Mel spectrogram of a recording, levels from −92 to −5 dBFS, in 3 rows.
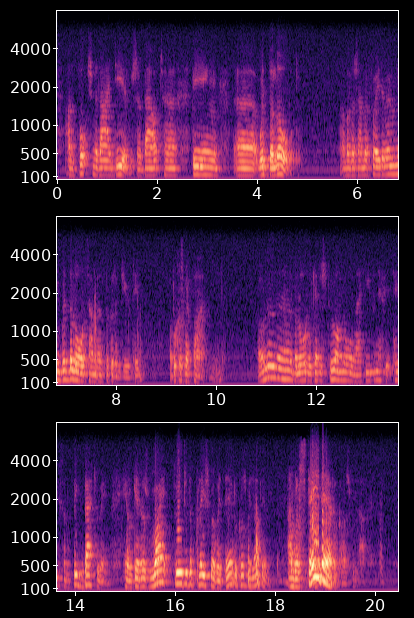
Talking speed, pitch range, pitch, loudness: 205 wpm, 125-160 Hz, 135 Hz, -21 LUFS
